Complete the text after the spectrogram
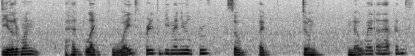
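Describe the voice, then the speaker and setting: A man's voice: a little high, normal speed, gravelly, mellow, slight background noise, poor audio. A man chatting casually as a game stream host, rambling and hesitant, prone to giggling. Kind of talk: casual livestream chat.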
